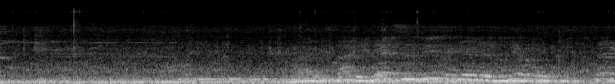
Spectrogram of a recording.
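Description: Indistinct voices talking nearby over a steady low rumble, likely the open-air din of a busy street.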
